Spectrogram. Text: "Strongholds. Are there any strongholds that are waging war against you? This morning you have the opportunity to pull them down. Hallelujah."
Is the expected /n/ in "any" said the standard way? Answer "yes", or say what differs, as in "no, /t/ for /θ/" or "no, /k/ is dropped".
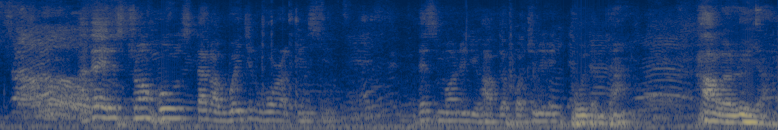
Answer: no, /n/ is dropped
